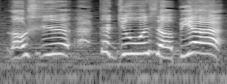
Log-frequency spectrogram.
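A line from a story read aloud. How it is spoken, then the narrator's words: Crying child. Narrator (Chinese): 羊角辫哭着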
